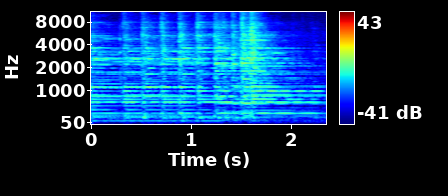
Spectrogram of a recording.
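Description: Acoustic guitar strummed in a steady rhythm, chords ringing on between the sung lines of the song.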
